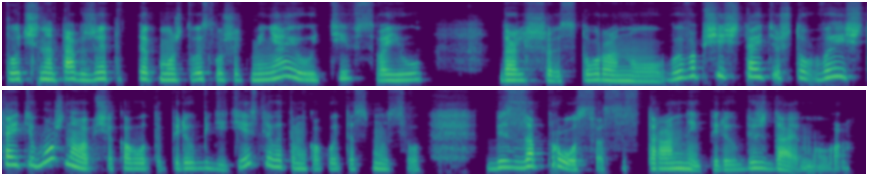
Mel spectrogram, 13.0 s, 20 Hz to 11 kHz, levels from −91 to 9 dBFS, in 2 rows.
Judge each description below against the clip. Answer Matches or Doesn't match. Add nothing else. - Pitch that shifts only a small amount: Doesn't match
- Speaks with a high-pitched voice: Matches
